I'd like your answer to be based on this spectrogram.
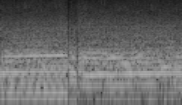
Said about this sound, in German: War das gerade ein Donner oder war das von meinem Motor? Eine Fehlzündung.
